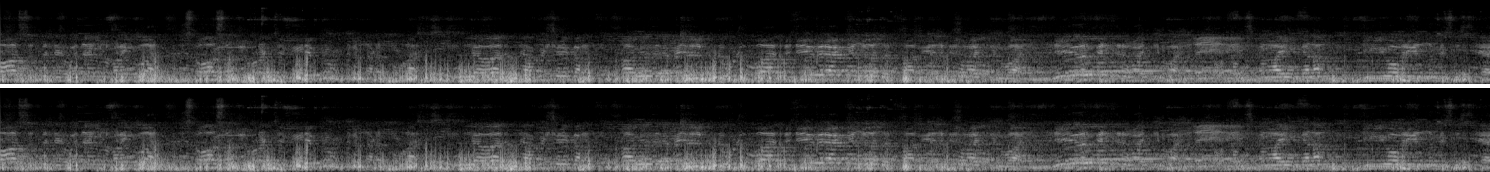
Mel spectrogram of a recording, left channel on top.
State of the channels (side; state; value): both; identical; correlation 1.00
